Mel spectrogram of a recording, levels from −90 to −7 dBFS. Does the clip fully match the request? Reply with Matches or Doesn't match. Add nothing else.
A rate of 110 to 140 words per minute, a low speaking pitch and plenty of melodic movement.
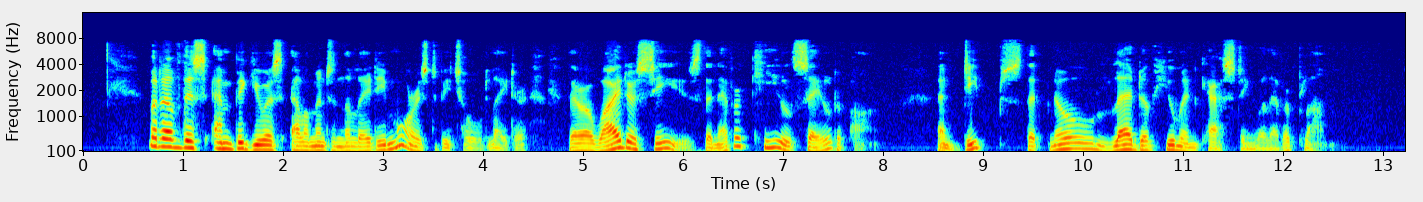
Doesn't match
